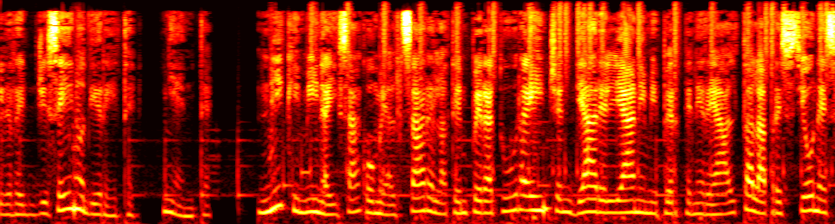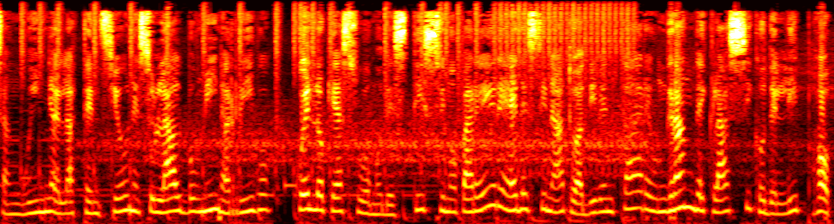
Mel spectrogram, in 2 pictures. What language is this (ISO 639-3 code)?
ita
